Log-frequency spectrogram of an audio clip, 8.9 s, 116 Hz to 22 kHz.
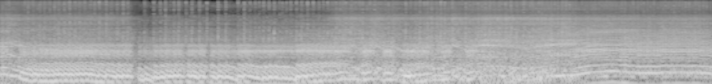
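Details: Husqvarna 136 chainsaw that came in as a no-start, after carburettor screws set about a quarter turn out: buzzy two-stroke note catches and holds, then climbs and drops cleanly with the throttle; runs evenly and healthy.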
